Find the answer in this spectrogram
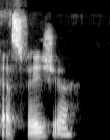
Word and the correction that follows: aphasia: Aphasia, yeah.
